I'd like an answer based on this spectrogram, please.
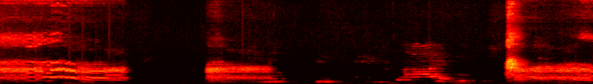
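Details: Cavalier King Charles Spaniel puppies from Robin and Myra's litters, indoors on a chilly Monday morning near Halloween in the US: high, strained squeals held about a second each, with quieter whimpers and faint human voices between them.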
